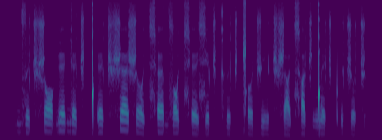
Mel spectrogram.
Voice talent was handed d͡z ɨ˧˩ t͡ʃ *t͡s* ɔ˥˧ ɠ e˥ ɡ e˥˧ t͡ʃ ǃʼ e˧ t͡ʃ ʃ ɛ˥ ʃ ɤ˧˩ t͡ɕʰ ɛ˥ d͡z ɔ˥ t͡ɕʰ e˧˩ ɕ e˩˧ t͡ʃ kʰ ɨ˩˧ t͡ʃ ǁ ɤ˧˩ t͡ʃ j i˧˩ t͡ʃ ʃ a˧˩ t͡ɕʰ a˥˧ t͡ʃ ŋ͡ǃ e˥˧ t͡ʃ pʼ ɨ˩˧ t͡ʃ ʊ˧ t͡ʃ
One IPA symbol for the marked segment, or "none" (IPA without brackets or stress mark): ʃ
